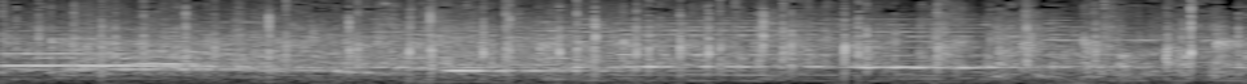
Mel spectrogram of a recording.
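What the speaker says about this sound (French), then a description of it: "on peut les applaudir bien fort" A television studio audience at a game show applauds loudly, a dense wash of many hands with some cheering and a host's voice running over it.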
